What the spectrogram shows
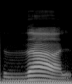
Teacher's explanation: ذال زبان کی نوک سے ادا ہوتا ہے، یعنی کہ ہماری زبان کی نوک سامنے والے دانتوں کے جو ہے درمیان میں آئے گی، ذال، اور نرمی سے ادا ہوگا.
